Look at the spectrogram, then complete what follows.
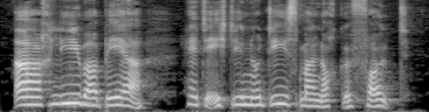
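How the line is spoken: Calling out. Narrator (German): rief

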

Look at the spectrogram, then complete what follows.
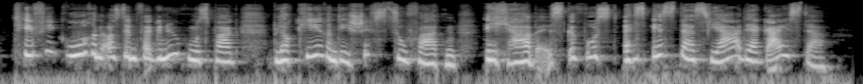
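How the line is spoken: Giggling. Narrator (German): sie kicherte

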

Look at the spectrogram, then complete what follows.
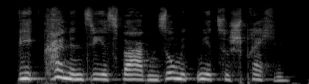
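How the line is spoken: Angry hiss. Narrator (German): zische ich wütend

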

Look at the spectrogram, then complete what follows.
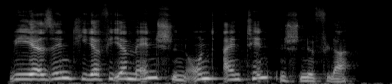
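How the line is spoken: Clear voice. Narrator (German): sagte Tintonius mit klarer Stimme

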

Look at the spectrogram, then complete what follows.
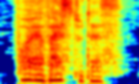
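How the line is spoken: Whisper. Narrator (German): flüsterte sie

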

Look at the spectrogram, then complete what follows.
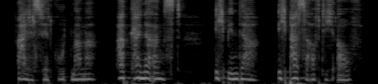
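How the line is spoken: Very calm whisper. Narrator (German): flüsterte nur ganz ruhig

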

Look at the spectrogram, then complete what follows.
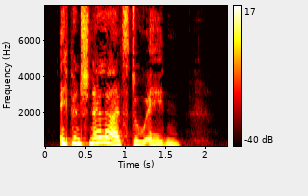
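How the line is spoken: Mock-exuberant shout. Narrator (German): rief Julian gespielt übermütig

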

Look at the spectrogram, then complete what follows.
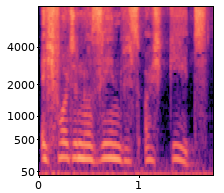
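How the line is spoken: Murmur. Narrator (German): murmelte Frowin

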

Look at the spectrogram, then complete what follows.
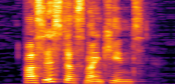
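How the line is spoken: Astonished exclamation, king. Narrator (German): rief der König erstaunt

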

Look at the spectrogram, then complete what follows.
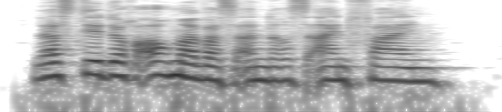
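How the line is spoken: Call across. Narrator (German): rief er zu Luke hinüber

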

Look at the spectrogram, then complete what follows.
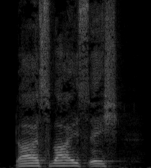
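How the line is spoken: Ogre growling. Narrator (German): knurrte der Menschenfresser

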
